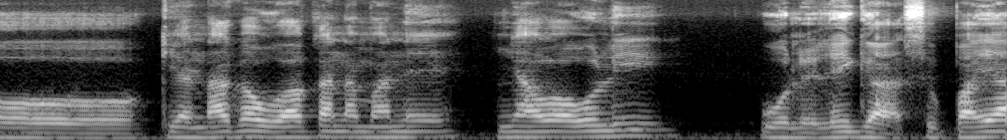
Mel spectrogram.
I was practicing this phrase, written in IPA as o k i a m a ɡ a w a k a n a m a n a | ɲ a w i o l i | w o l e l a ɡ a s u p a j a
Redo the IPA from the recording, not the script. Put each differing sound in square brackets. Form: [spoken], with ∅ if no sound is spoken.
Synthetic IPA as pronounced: o k i a [n] a ɡ a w a k a n a m a n [e] | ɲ a w [a] o l i | w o l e l [e] ɡ a s u p a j a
